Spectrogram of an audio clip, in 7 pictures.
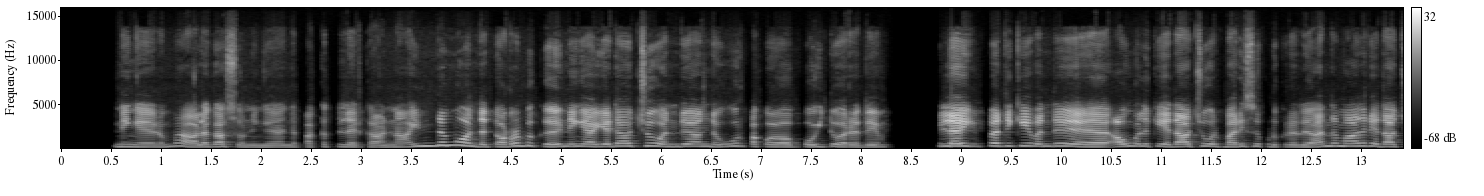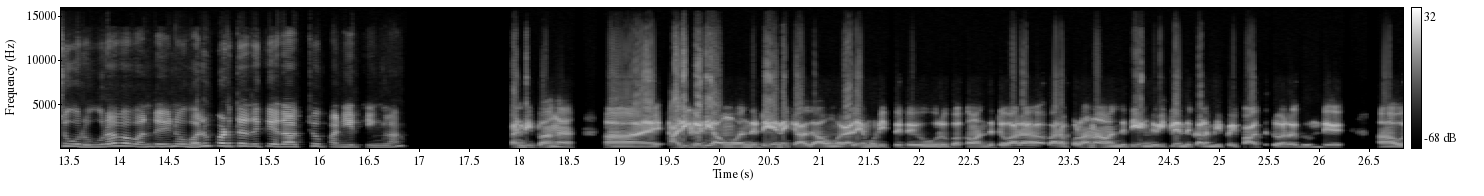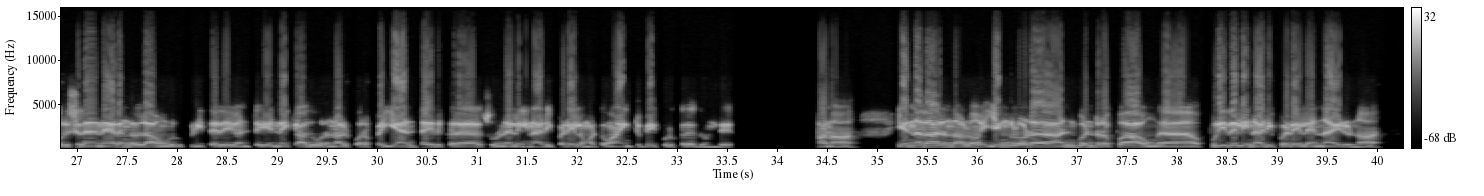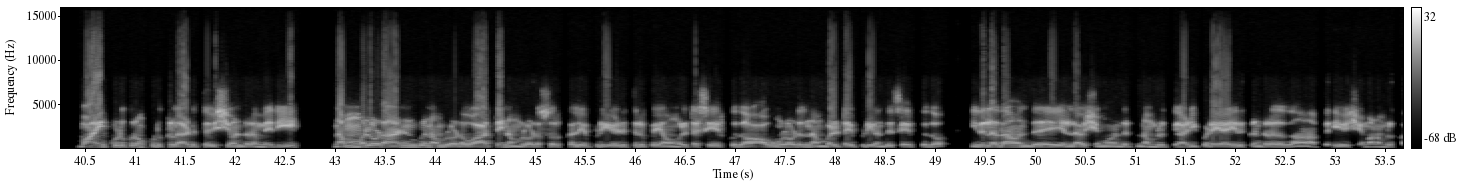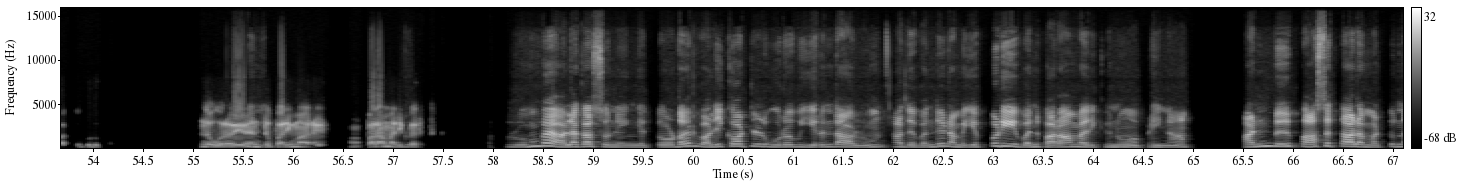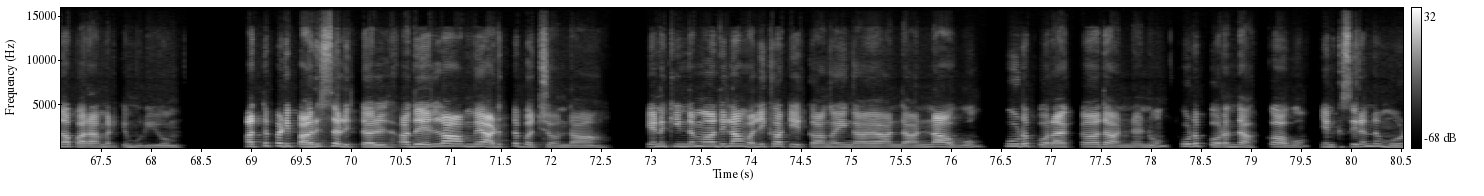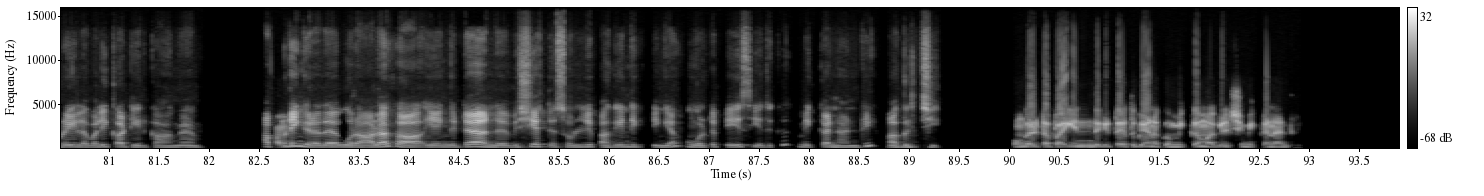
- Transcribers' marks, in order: inhale; inhale; "மாதிரி" said as "மெரி"; other noise
- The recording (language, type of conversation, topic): Tamil, podcast, தொடரும் வழிகாட்டல் உறவை எப்படிச் சிறப்பாகப் பராமரிப்பீர்கள்?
